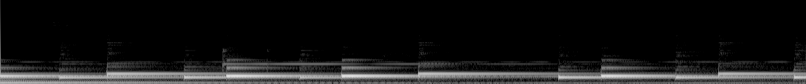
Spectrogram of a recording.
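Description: Steel tongue drum played slowly, single struck notes about one a second in a simple melody, each ringing on and fading under the next, with a low drum tone dying away over the first second or two.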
